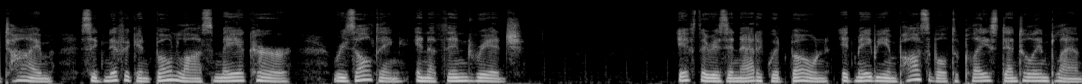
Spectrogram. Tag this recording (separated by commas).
Speech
